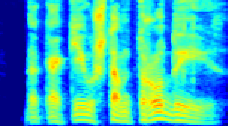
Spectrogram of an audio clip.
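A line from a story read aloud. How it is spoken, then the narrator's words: Grumbling. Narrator (Russian): забурчал Кудряшов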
